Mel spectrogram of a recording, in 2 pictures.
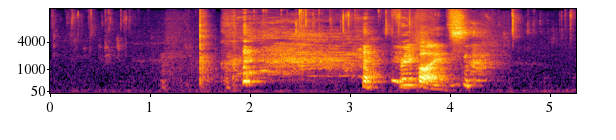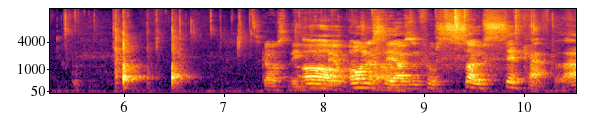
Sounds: speech, inside a small room

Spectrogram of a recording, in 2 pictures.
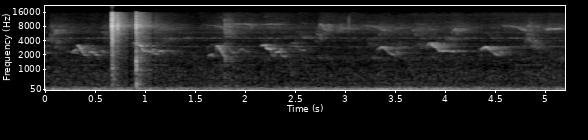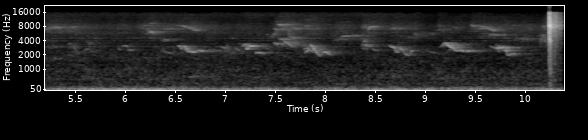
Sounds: environmental noise, outside, rural or natural

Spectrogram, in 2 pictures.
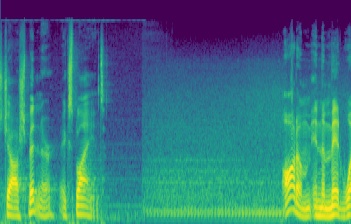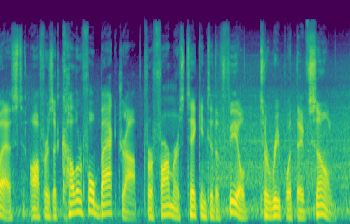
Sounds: speech

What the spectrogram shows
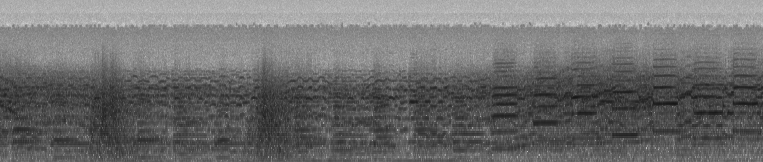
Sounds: music

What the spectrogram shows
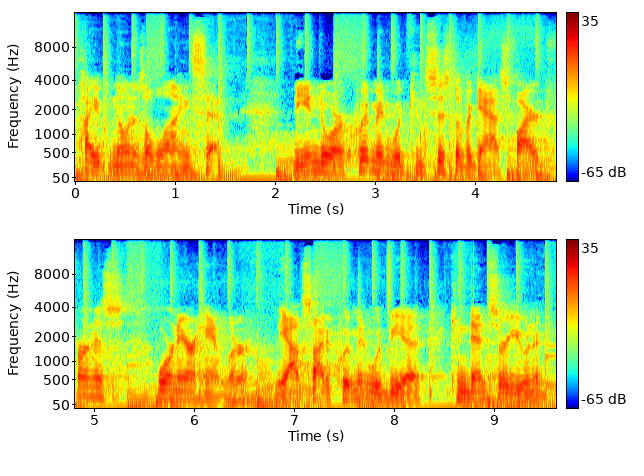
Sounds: speech, music

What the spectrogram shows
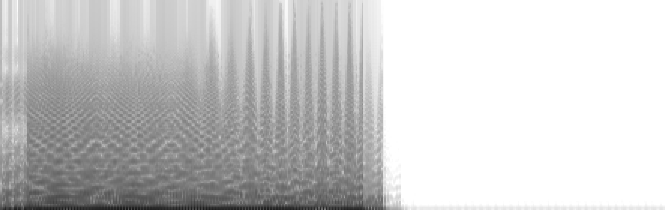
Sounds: music, sound effect, reverberation

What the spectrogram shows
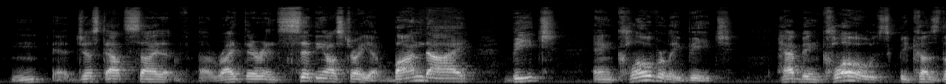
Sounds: speech

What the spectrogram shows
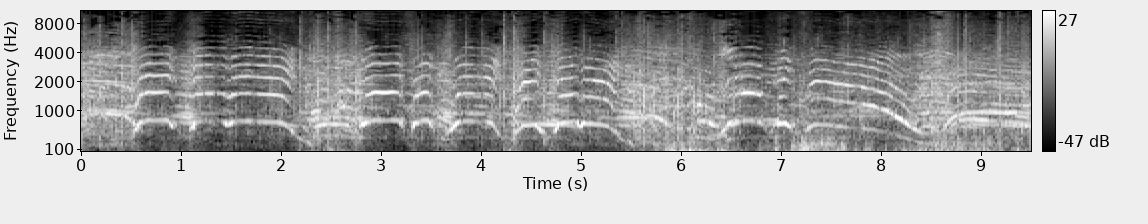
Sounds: speech

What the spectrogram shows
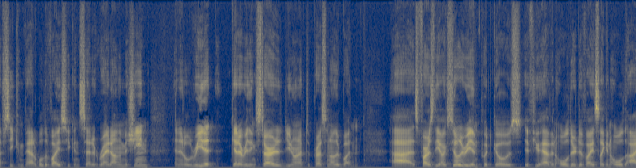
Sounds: speech

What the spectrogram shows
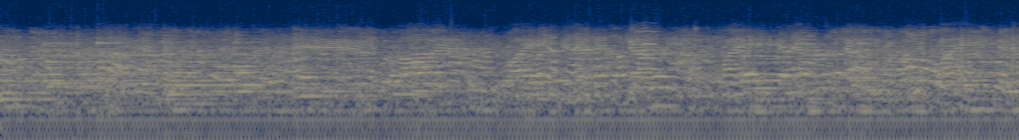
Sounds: speech, music

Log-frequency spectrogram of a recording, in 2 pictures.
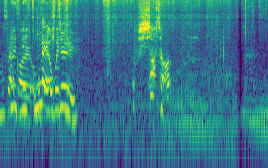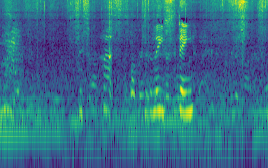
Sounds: speech, outside, rural or natural

